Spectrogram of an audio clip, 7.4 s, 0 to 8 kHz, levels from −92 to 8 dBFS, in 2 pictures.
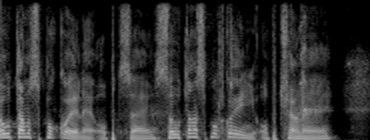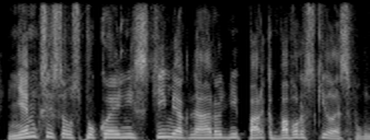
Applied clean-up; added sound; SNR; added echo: neural mask model Resemble Enhance denoiser.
